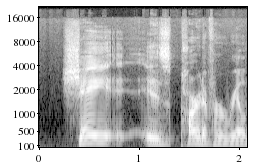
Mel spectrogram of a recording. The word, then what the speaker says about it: Shée: a normal human name so my nickname is shea and shea is spelled s-h-e-e with an accent over the first e yeah it is shae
